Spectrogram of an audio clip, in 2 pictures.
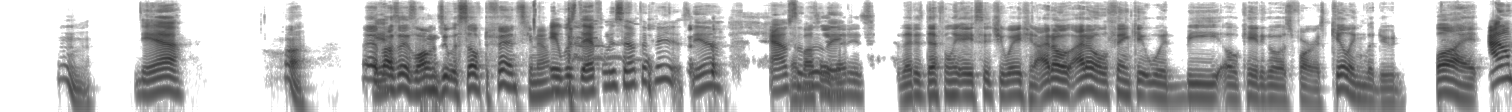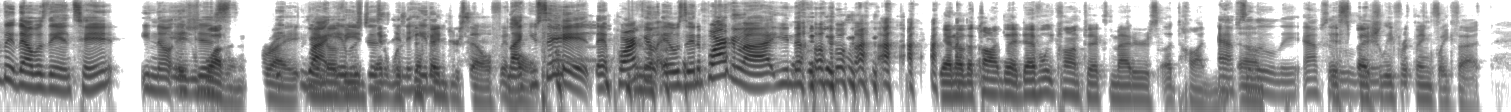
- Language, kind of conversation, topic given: English, unstructured, Is it fair to judge someone by their past mistakes?
- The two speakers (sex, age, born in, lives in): female, 45-49, United States, United States; male, 30-34, United States, United States
- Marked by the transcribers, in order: other background noise; laugh; laugh; laughing while speaking: "you know?"; laugh; laughing while speaking: "you know?"; laugh; tapping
